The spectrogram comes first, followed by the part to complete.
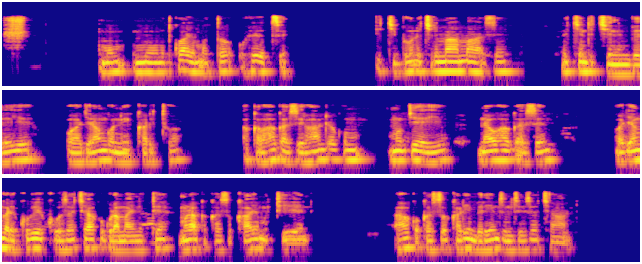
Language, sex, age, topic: Kinyarwanda, female, 50+, finance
